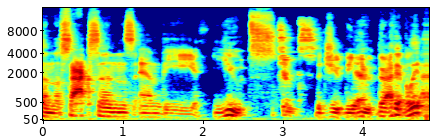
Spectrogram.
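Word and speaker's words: Jutes: the Saxons and the Utes the the you I believe because in in German the J is pronounced like a y so I believe they're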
